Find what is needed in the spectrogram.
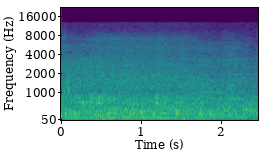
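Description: Motorcade vehicles driving past, a steady engine and road noise.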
